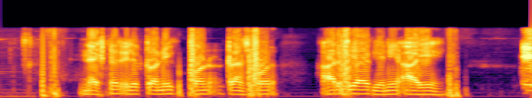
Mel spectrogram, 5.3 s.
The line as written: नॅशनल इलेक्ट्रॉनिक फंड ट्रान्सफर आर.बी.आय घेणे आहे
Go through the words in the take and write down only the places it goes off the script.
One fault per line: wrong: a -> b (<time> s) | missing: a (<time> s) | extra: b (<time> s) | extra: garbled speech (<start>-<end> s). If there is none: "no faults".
no faults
